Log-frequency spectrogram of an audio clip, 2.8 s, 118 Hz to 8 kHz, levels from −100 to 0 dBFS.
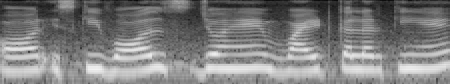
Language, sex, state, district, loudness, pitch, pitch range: Hindi, female, Bihar, East Champaran, -16 LUFS, 250 Hz, 230-265 Hz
